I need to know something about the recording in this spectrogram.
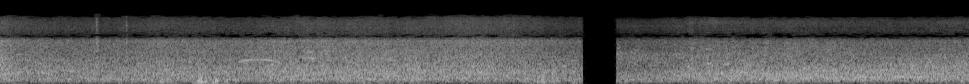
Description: Waves and wind, children playing in the background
